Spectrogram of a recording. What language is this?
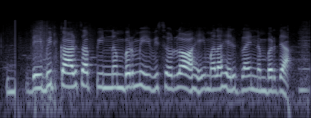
Marathi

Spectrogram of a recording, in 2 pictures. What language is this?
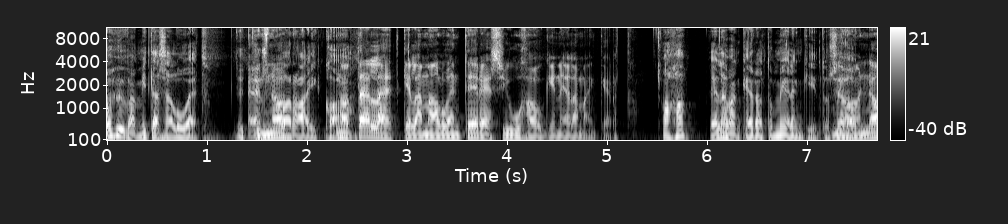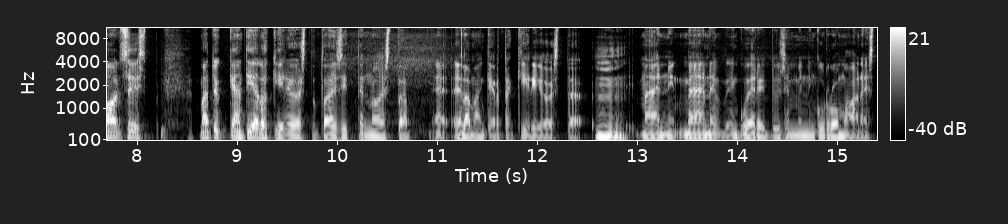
Finnish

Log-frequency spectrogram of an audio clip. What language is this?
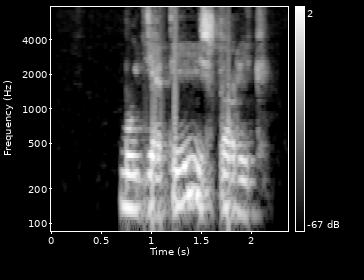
Catalan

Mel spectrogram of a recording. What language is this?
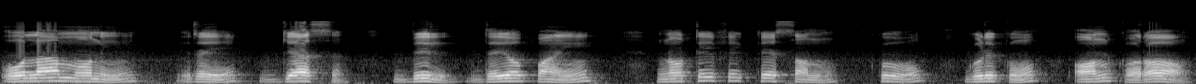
Odia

